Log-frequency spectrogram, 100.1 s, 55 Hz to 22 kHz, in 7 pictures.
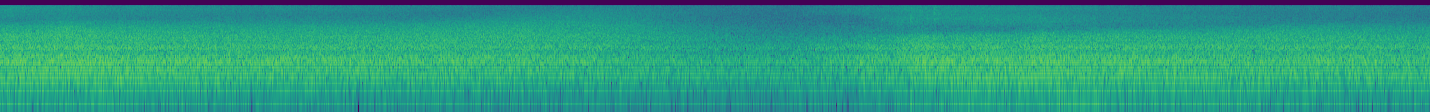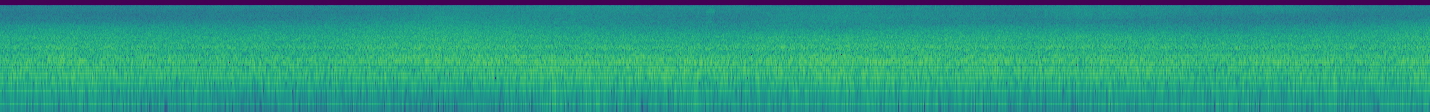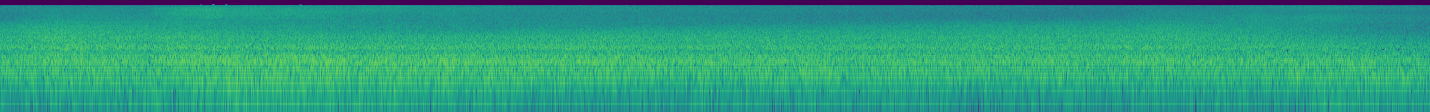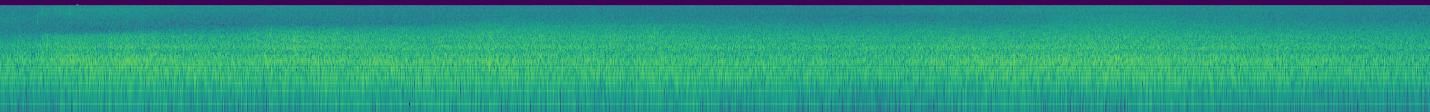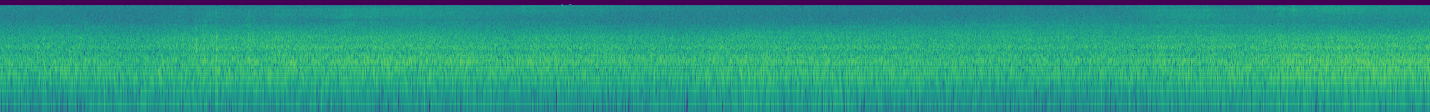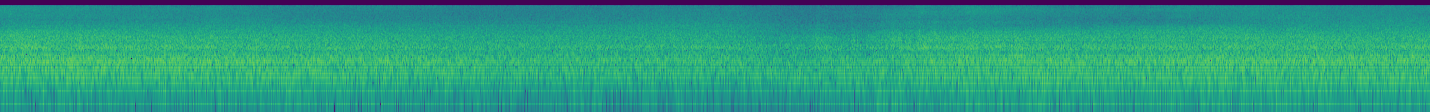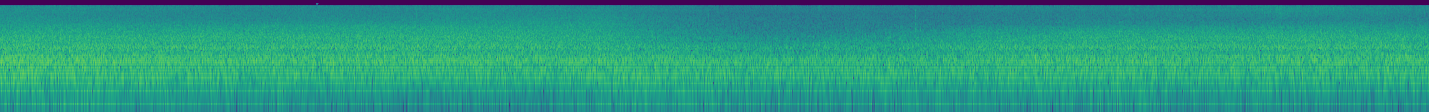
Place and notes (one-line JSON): {"title": "Centro Comercial Oasis, P.º del Faro, Maspalomas, Las Palmas, Spain - Waves on the beach", "date": "2021-12-11 16:17:00", "description": "Just the very soft white-noise sound of waves on the beach on our holiday last December. Found myself wondering where this recording was, and remembering the peace of just sitting by the sea and listening to its sighs. It was an amazing sunset at 5pm and we waited and watched while the last of the light sank away behind the waves. It was a holiday, so no fancy heavy equipment - just my trusty EDIROL R-09, still going strong.", "latitude": "27.74", "longitude": "-15.59", "altitude": "7", "timezone": "Atlantic/Canary"}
